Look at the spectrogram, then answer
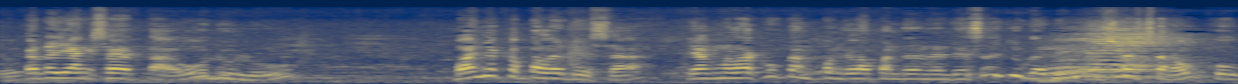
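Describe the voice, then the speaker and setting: Amid crowd noise in the background, a man talks at a very fast pace in a high voice with lively intonation. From Indonesia, Banten (Pandeglang). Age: 60s. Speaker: NGO forum leader. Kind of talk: press interview.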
